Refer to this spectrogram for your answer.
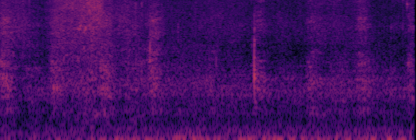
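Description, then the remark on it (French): The dog Narco pants steadily after retrieving a crow, quick rhythmic breaths with soft bursts of exhaled air, continuing throughout without any voices. “Allez, apporte, mon chien.”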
